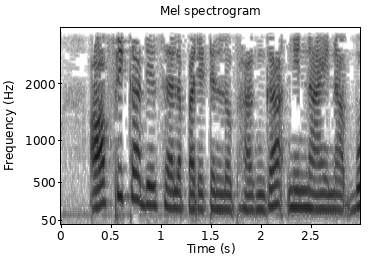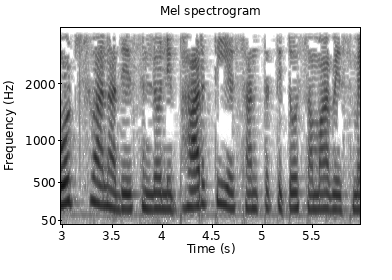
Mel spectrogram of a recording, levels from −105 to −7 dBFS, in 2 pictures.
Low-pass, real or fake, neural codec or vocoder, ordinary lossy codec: 3.6 kHz; real; none; none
